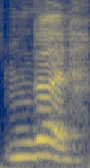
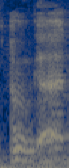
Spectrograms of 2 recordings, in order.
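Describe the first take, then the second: First: Loud reassurance. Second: Quiet reassurance. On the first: Reassuring chat after coughing fit. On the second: Repeat quietly. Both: Real, not acted.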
